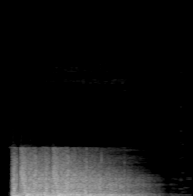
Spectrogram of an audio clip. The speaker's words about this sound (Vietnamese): Một tiếng nổ thật lớn vang lên, từ trong trung tâm quang trận tràn ra một cổ hắc phong.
